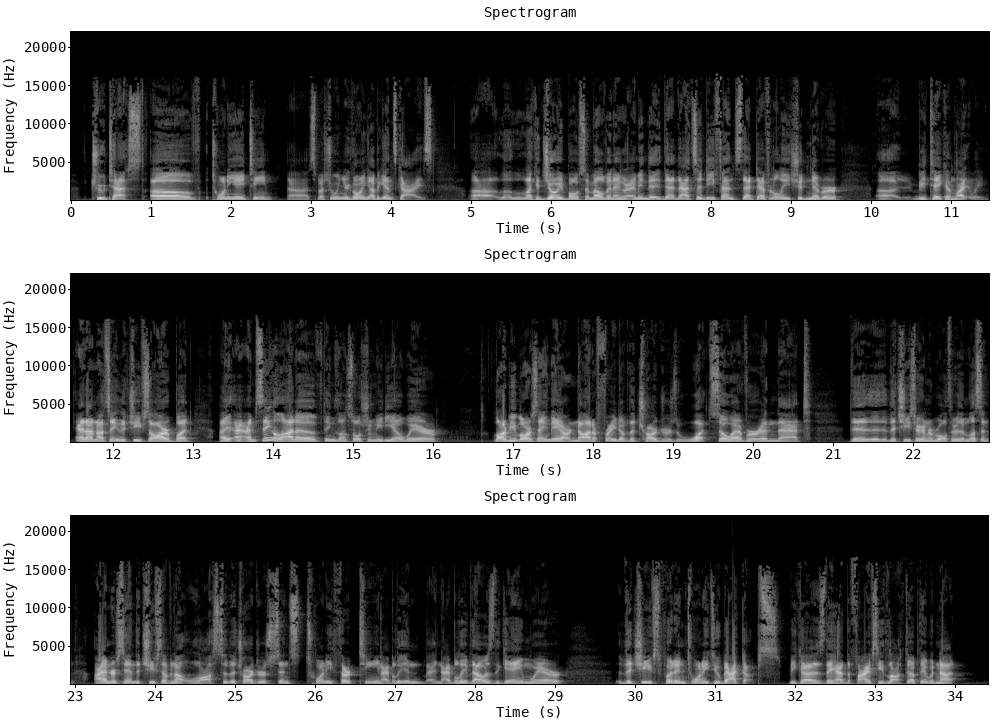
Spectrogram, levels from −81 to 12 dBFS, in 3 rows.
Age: 30-49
